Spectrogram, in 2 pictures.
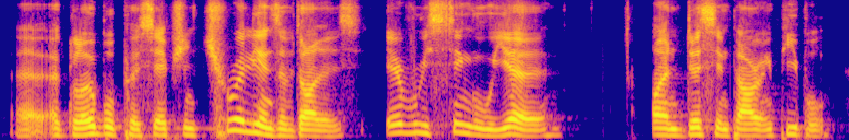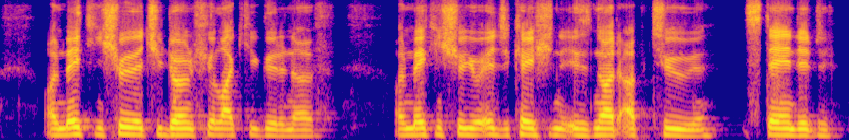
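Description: A man in his thirties from South Africa, with a South African accent, talking earnestly and at length as a podcast guest. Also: medium pitch. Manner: earnest, fast-flowing, passionate explaining. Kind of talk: casual interview talk.

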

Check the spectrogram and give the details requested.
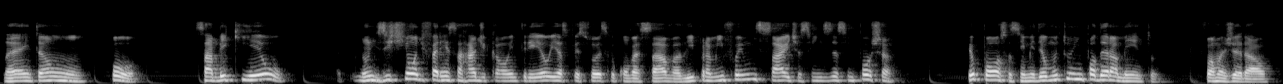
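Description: A man, chatting casually as a podcast guest, halting and full of fillers and casual slang. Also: high-pitched, mellow. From Salvador, Brazil. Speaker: startup founder, podcast guest. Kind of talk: casual conversational interview. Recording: slightly muffled, faint background music.

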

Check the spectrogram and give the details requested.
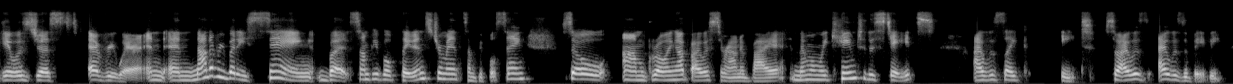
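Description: A young woman from Cyprus tells her story in a chatty, upbeat way, full of "like" and "you know." Her voice sits at an ordinary middle pitch. The recording is close and dry, with no room sound. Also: dry recording. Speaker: singer guest. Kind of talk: casual interview chat.

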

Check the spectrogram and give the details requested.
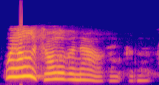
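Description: A woman's voice: fairly high pitch, sing-song, fairly quick. Earnest lady sleuth's companion. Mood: dismayed, relieved. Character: earnest lady companion of a detective, astonished and sympathetic. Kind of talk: 1940s radio drama acting. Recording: muffled vintage 1940s radio recording.

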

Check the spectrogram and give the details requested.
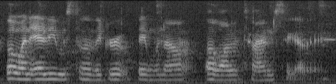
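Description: A woman's voice: lowish voice, level tone, fast talker, lo-fi sound. A woman co-hosting a podcast in casual chat, informal and peppering her talk with filler phrases, over a noisy internet call. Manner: informal, frequent "like" and "I mean".

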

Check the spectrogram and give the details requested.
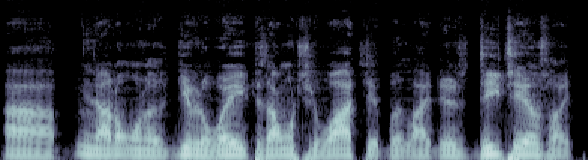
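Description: A man co-hosting a podcast, chatting casually about films in an animated, informal storytelling way. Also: mid-range voice, quick pace, highs cut off. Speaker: podcast co-host.

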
